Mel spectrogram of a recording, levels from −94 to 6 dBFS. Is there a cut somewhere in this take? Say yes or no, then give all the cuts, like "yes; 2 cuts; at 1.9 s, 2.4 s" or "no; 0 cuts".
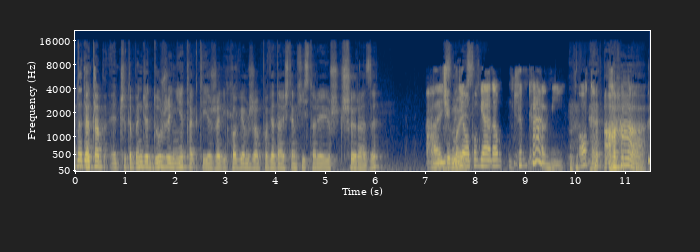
no; 0 cuts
